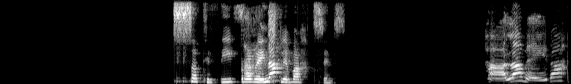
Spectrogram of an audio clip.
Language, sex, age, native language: Icelandic, female, 11, Icelandic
